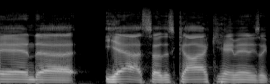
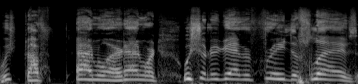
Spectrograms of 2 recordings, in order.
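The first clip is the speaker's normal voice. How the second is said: mock, very high-pitched, unhinged screaming rant; 13 semitones higher than usual. Recounting a man seated next to him, imitating someone screaming. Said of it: "And he's screaming".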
